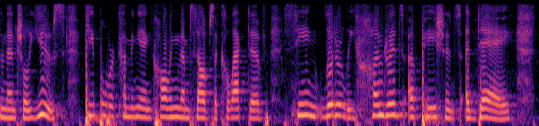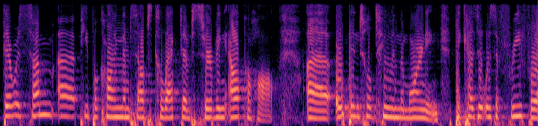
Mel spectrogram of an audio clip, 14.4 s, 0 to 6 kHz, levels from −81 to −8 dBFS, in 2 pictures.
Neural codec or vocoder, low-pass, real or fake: none; 5.4 kHz; real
